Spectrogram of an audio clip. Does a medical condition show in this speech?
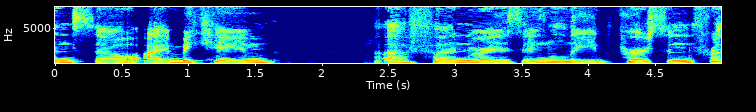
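Yes: ALS (Lou Gehrig's disease).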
